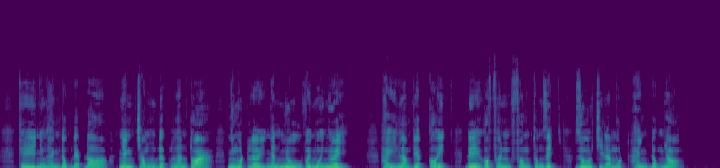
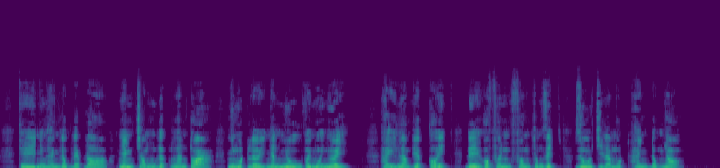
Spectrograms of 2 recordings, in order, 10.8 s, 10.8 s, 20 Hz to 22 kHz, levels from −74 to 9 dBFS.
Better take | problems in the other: first | garbled, watery; slightly; nothing above 11.5 kHz

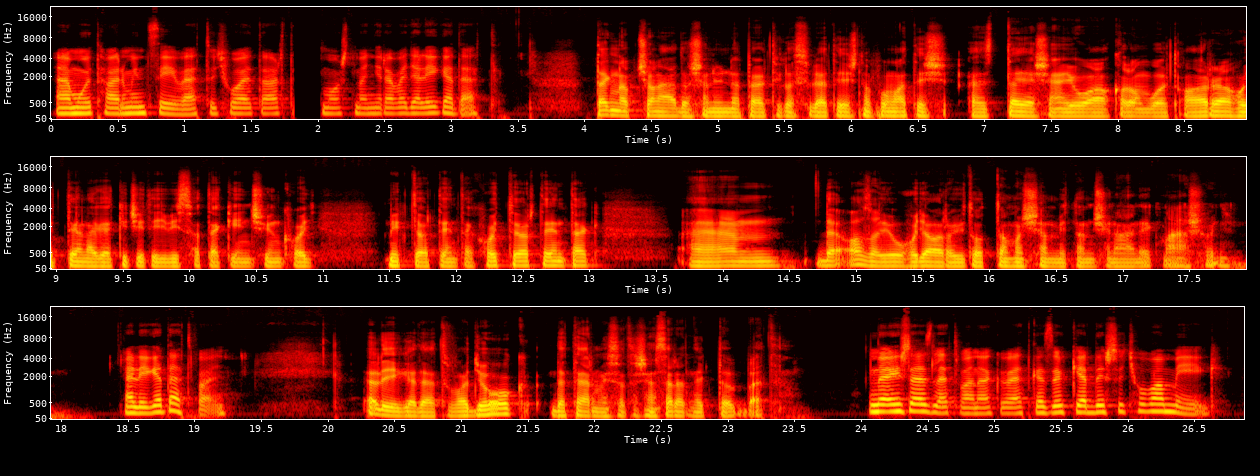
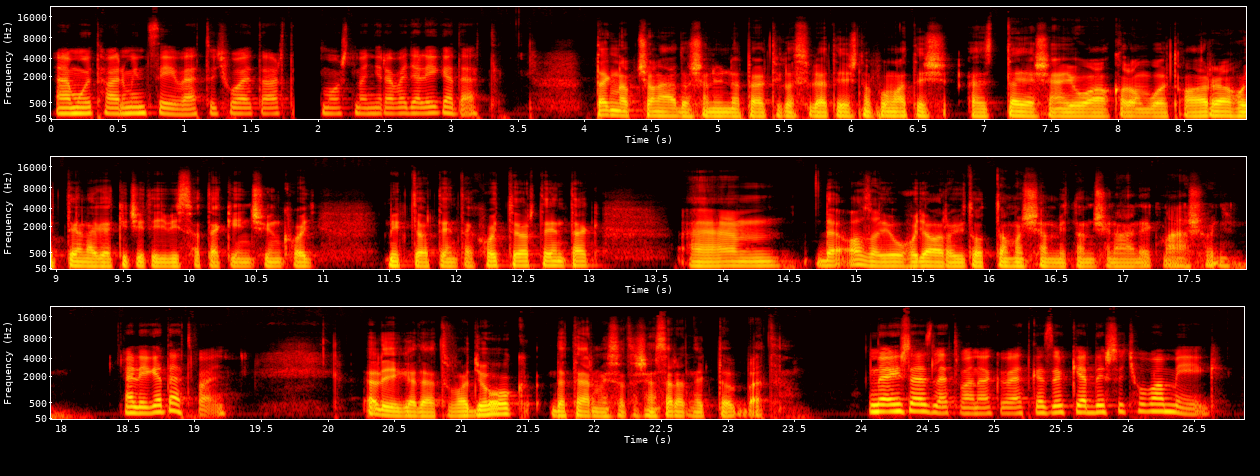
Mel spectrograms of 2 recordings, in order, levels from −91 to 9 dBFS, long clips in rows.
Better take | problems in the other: neither | audio cutting out; at 2 s; the same in both

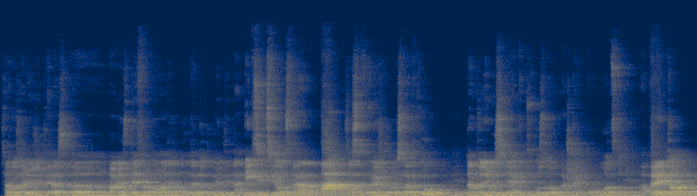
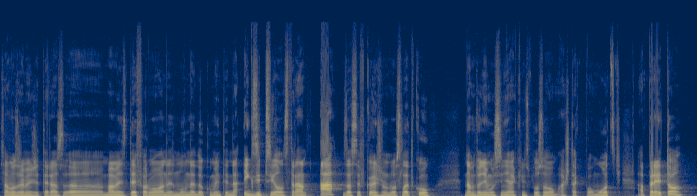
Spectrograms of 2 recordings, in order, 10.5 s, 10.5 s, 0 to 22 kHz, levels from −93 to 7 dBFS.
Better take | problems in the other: second | off-mic speech; far // room echo; strong; dies away in 2.2 s

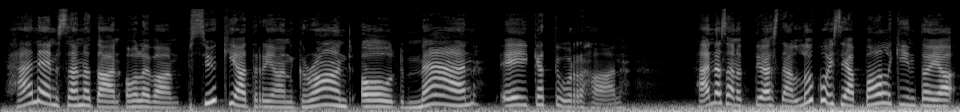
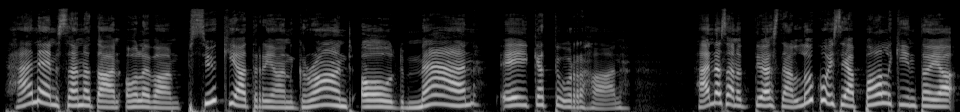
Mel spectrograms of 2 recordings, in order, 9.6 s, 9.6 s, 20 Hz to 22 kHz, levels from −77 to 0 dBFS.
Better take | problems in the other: second | low rumble; faint; throughout; 20 dB below the speech

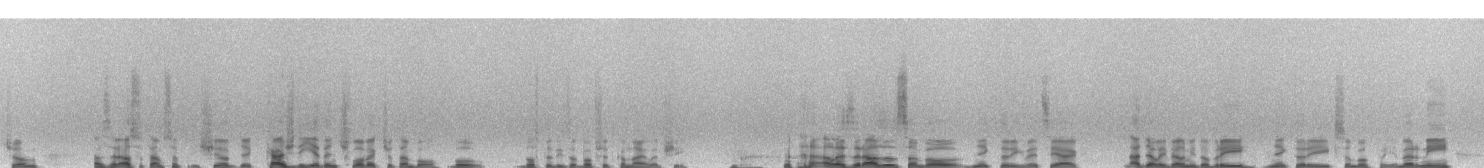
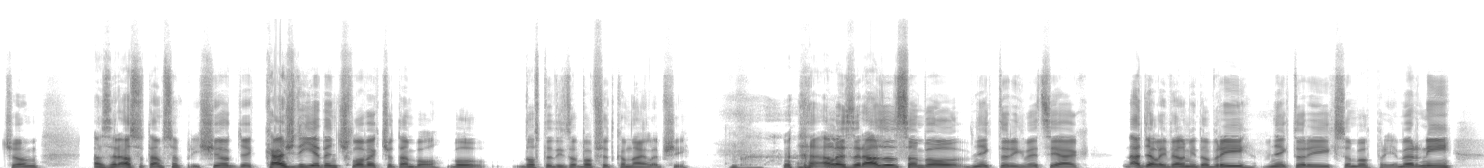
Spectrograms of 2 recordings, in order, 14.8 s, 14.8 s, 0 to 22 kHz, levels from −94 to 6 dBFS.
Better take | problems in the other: second | hiss; noticeable; throughout; 15 dB below the speech

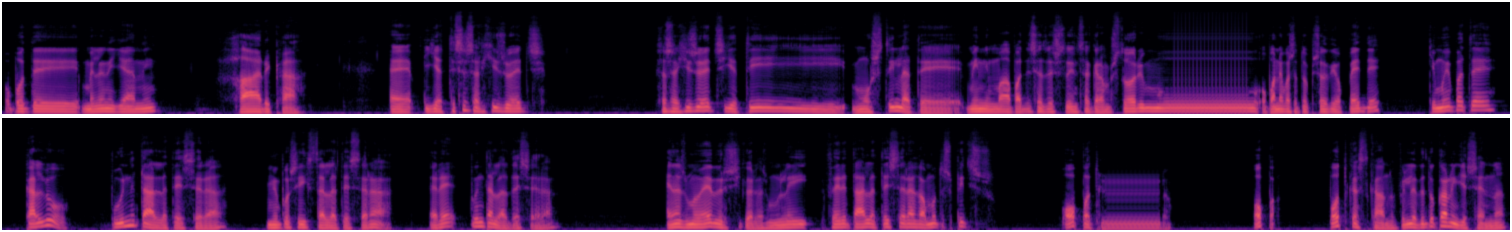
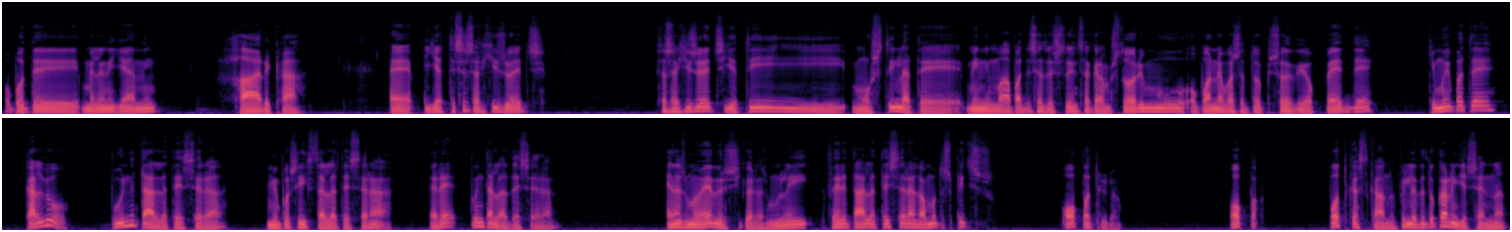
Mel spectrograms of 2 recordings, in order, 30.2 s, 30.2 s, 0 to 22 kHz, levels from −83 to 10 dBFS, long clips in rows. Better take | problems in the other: second | audio freezing; at 12 s for 1 s and at 26 s for 0.5 s

